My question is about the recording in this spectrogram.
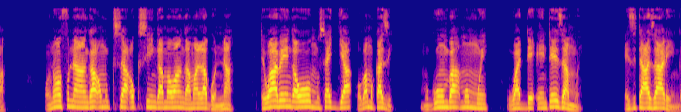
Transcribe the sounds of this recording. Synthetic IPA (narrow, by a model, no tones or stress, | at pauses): ono̞ːfunaːŋɡao̞muki̥saʔo̞ku̥siːŋɡaːmawaːŋɡaːmalːaɡo̞nːa | te̞waːβe̞ːŋɡawo̞mmusaɟːaoβamukazḭ | muɡuːmbamumwe̞ | wadːe̞ʔːnte̞ːzamwe̞̰ː | zitaːzaːlḛːŋɡa̰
